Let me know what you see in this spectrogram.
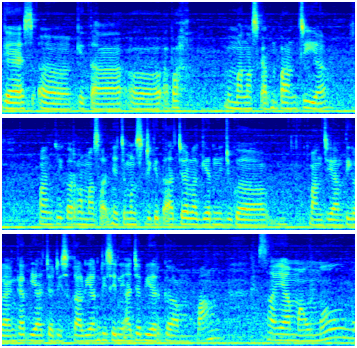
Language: Indonesian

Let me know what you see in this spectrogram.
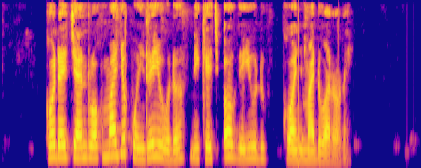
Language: Luo (Kenya and Tanzania)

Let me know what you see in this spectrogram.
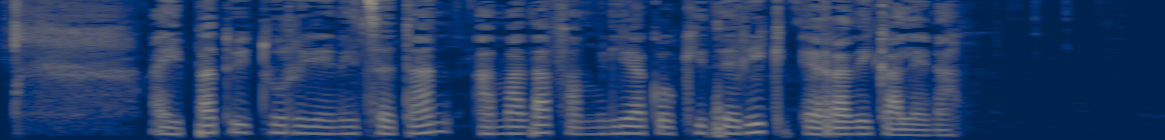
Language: Basque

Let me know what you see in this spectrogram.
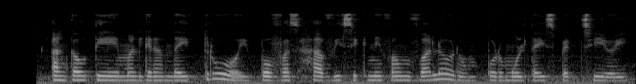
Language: Esperanto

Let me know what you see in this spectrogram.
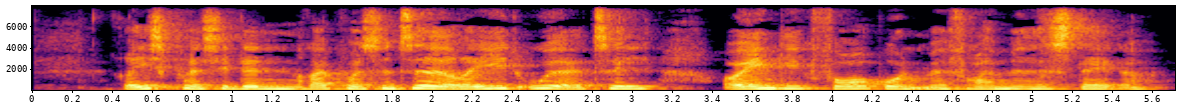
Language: Danish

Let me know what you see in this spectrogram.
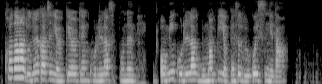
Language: Korean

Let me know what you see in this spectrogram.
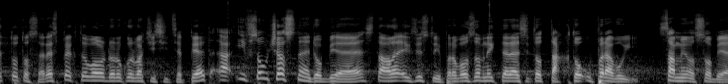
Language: Czech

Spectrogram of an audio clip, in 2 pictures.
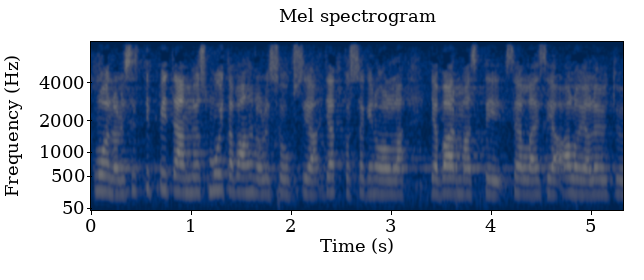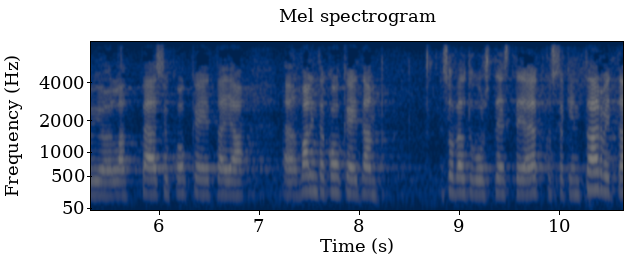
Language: Finnish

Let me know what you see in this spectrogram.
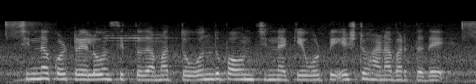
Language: Kannada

